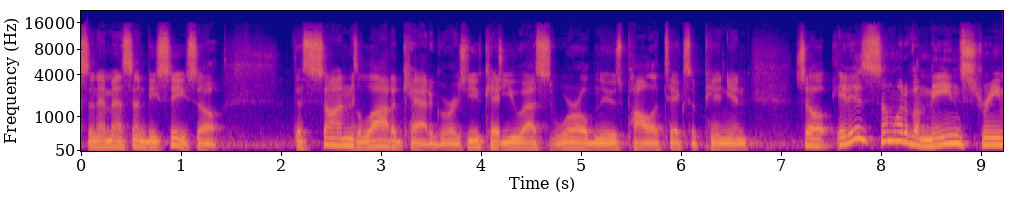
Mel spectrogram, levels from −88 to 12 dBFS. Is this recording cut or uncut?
cut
